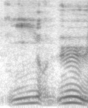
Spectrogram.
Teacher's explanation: Der Unterschied ist nur die Lippenrundung.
